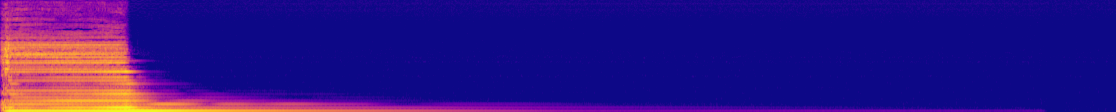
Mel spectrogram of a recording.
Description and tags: Bowed note on cello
